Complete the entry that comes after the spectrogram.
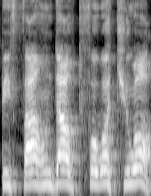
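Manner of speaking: ordinary delivery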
